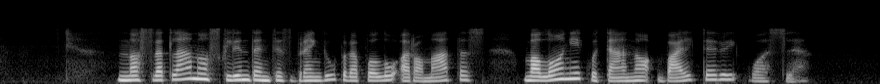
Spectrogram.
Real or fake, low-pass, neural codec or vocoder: fake; 5.4 kHz; codec, 16 kHz, 0.3 kbps, FocalCodec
